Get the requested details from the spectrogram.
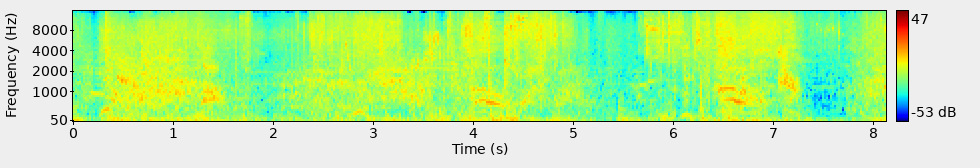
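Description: Weapons strike and clash.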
